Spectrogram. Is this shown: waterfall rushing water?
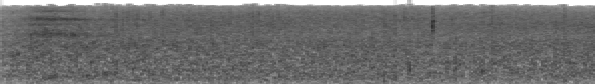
yes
